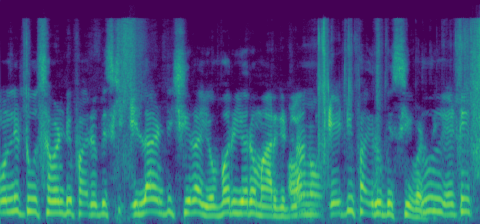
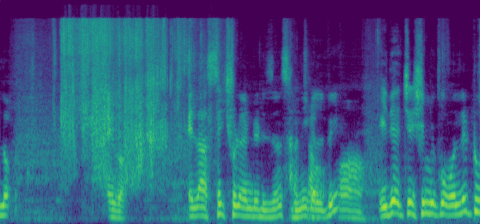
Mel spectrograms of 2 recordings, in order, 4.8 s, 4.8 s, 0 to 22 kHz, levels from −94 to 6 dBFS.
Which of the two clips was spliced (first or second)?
first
